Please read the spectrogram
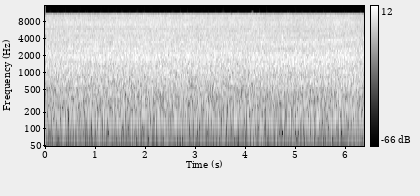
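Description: Steady rush of water pouring over a reservoir weir overflow, an even, unbroken roar of falling and flowing water.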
